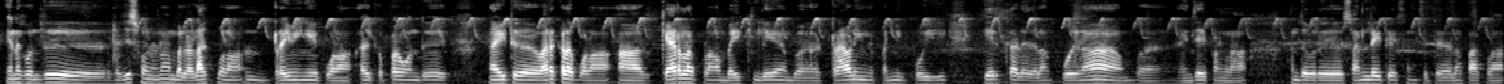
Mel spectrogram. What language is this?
Tamil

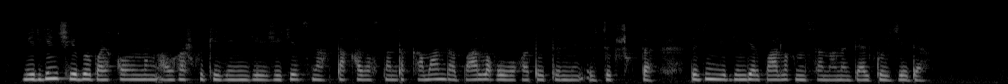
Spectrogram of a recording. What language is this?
Kazakh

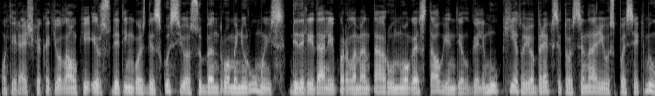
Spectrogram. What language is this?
Lithuanian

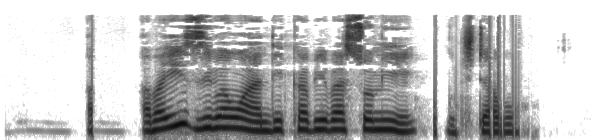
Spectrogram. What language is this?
Ganda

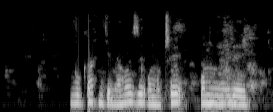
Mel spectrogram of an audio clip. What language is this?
Kinyarwanda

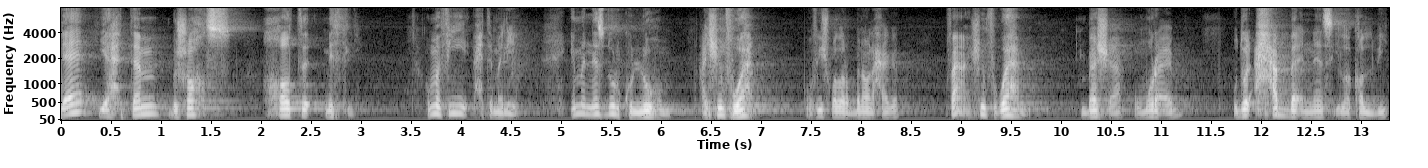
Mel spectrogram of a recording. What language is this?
Arabic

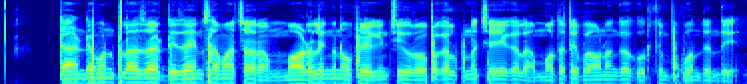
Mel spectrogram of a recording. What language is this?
Telugu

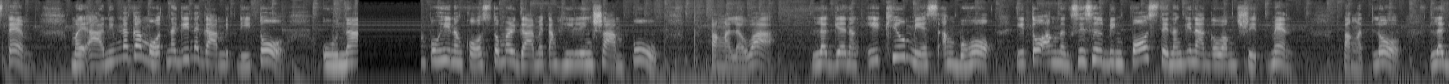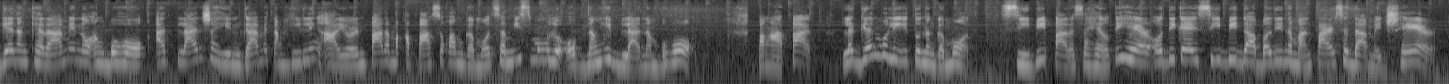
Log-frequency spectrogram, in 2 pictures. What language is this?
Filipino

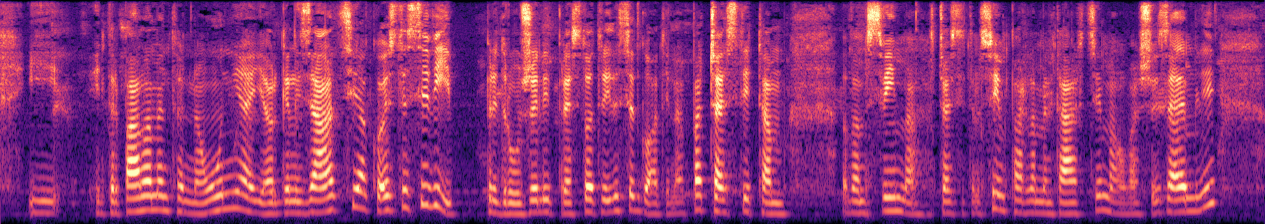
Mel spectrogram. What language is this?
Serbian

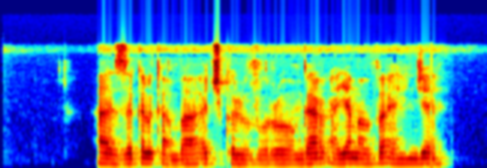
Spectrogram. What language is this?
Mada (Cameroon)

